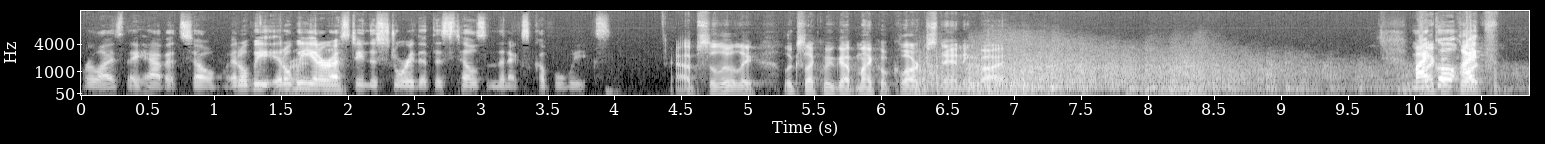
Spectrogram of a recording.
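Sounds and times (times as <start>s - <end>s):
speech: 0.2s - 7.4s, 10.0s - 10.7s
thunder rumbling: 5.6s - 10.8s.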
